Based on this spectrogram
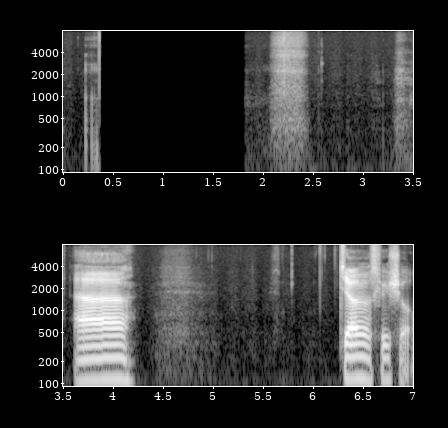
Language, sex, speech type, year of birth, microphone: Norwegian, male, spontaneous, 1981, Shure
